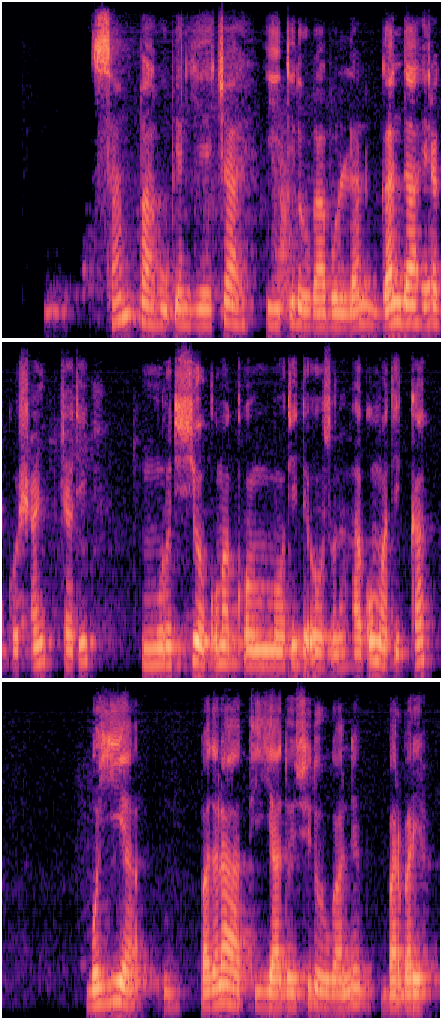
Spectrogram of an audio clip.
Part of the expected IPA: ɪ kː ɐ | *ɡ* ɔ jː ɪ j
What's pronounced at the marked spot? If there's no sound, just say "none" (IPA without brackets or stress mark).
b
